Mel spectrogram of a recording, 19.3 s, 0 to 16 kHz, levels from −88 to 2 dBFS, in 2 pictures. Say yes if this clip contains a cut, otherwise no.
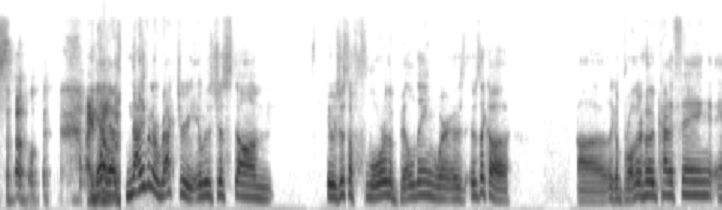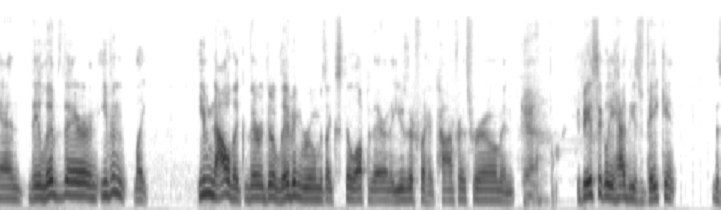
yes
